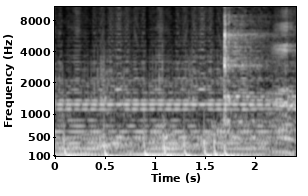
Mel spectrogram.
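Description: Electronic dub track: a synth bass pulses in quick downward pitch drops, about four or five a second, under sustained synth tones, with a sharp high percussion hit near the end.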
